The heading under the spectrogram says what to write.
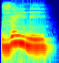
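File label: "zany", British English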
